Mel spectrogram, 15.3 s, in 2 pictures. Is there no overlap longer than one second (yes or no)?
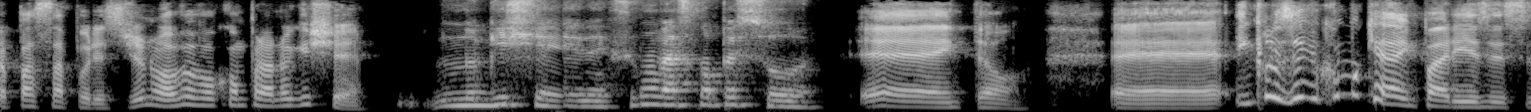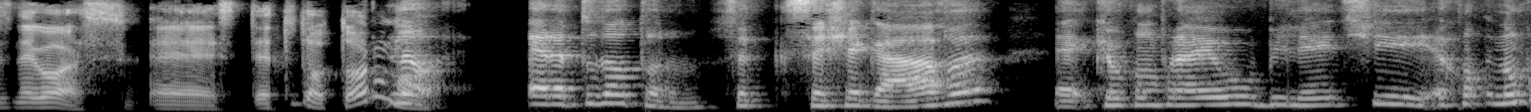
yes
